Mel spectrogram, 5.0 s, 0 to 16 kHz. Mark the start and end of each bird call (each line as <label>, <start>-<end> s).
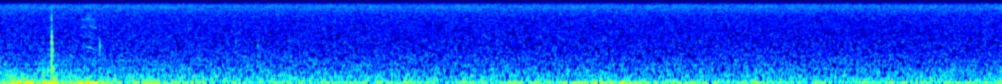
Hawaii Amakihi (Chlorodrepanis virens), 0.3-0.6 s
